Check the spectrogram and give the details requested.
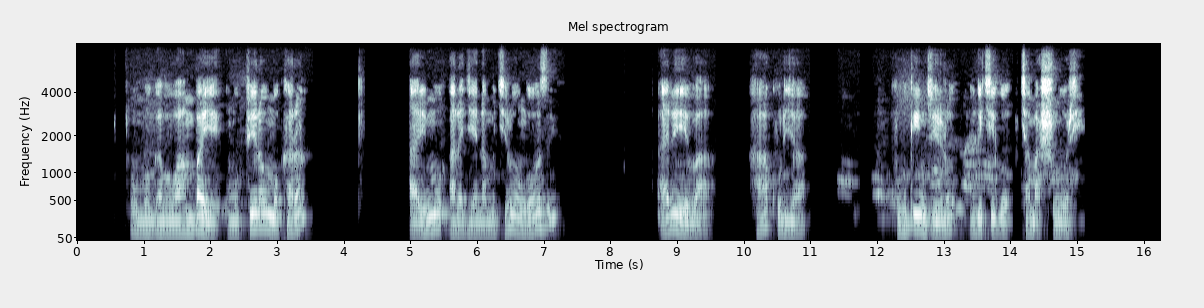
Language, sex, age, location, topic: Kinyarwanda, male, 25-35, Kigali, education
